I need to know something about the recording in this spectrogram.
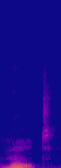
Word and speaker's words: root: Here in the old world, the word root does not rhyme with doubt, but with boot, toot, fruit, shoot, and loot.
